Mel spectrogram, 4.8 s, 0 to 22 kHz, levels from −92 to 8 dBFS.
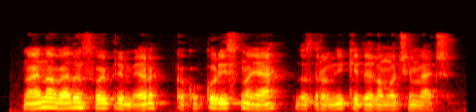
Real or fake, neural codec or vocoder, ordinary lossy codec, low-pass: fake; codec, 16 kHz, 8 kbps, FunCodec, trained on Chinese and English, 25 frames a second; none; 7.2 kHz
